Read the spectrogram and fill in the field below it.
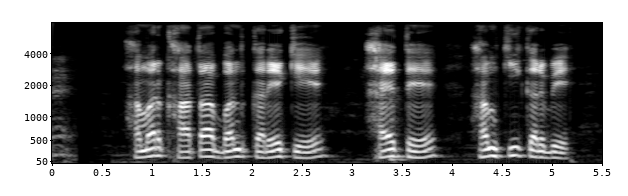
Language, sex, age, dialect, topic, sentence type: Magahi, male, 18-24, Northeastern/Surjapuri, banking, question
